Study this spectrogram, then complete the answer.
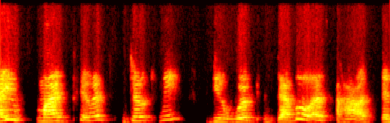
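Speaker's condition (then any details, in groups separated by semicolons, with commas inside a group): Cerebral palsy; affects speech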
